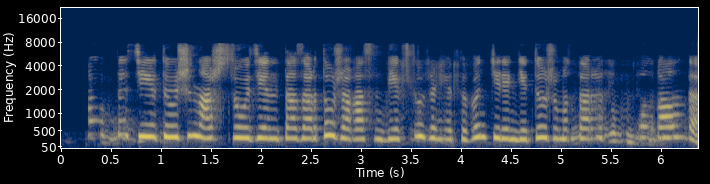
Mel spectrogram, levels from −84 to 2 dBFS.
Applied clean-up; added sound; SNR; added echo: neural mask model DeepFilterNet 3.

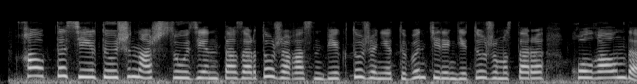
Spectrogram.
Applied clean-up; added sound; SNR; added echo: none; none; none; none.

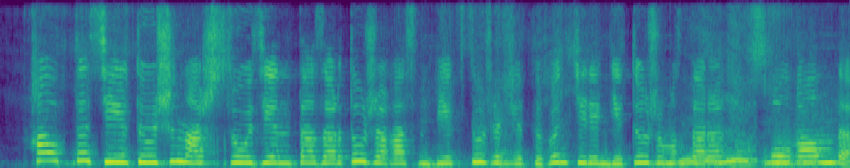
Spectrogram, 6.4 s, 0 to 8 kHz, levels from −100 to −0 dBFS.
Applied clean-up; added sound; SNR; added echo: neural separator model SepFormer DNS4.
